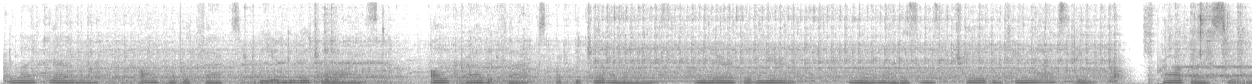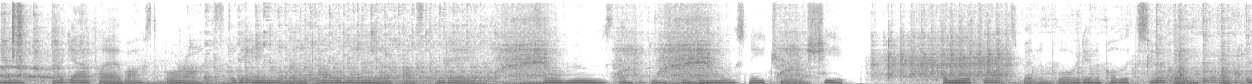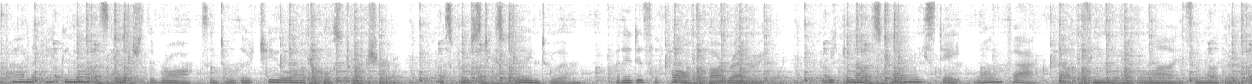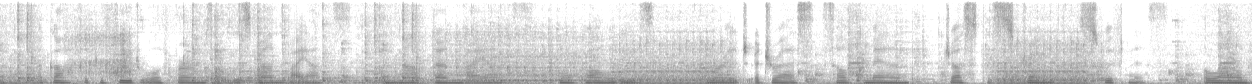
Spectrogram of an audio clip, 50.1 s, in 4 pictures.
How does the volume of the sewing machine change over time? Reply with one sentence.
The volume of the sewing machine stays about the same.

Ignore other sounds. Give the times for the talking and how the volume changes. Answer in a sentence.
You can hear the talking from 0.0 to 50.0 s, at a steady volume.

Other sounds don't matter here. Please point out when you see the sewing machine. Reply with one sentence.
The sewing machine can be heard from 0.0 to 50.0 s.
